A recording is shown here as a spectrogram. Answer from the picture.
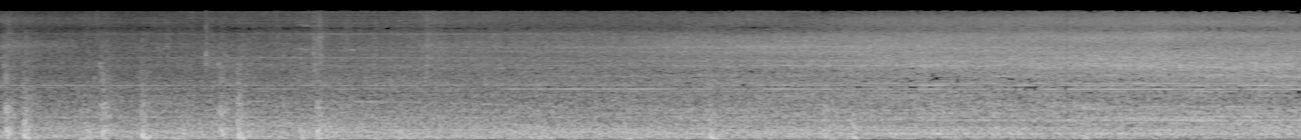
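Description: Electric train on the move: a few sharp knocks from the wheels in the first seconds, then a steady hum and hiss that builds from about six seconds in.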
